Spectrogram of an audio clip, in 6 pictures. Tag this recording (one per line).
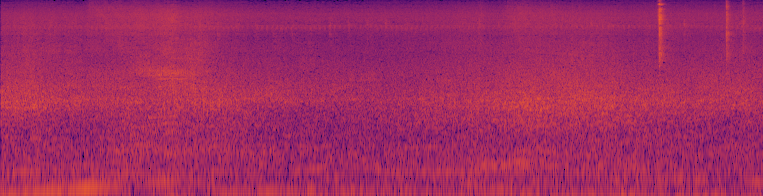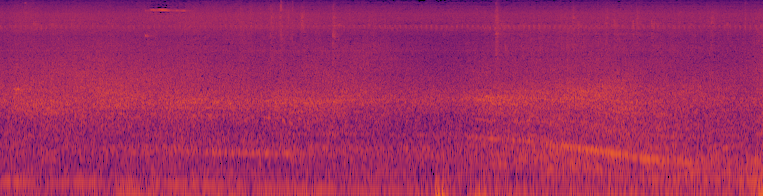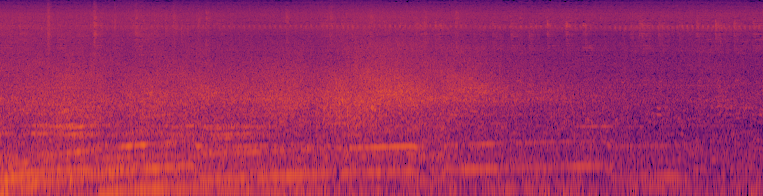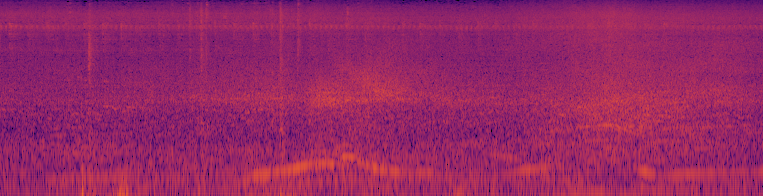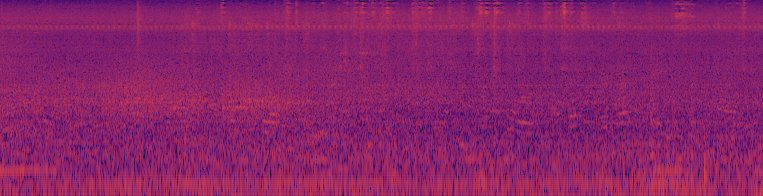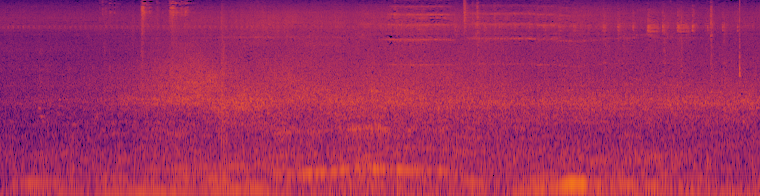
gas
time
gas-station
traffic
station
summer
los-angeles
night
